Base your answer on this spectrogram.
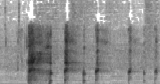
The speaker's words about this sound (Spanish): Un momento, que voy a toser. Me voy a mutear.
